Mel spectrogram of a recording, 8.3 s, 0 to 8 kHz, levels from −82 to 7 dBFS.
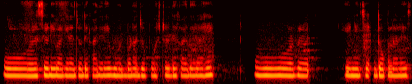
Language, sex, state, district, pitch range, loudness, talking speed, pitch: Hindi, female, Uttar Pradesh, Deoria, 205-215 Hz, -33 LUFS, 180 wpm, 210 Hz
